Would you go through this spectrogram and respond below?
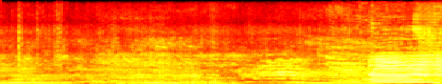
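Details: Young cattle at a market for calves and bulls: overlapping moos from several animals, a low sustained call early, then a loud rising bellow with bright harmonics near five seconds.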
